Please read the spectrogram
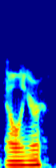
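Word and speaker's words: Ehlinger: Eleanor, I mean, Am I saying that right? Ellinger? – Yes. Okay, Sam Ellinger.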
